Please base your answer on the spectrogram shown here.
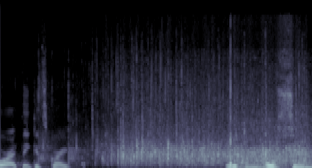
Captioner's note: applause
